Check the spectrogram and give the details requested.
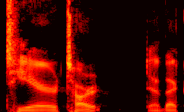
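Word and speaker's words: Teair Tart: lineman um I believe you say his name tier tart do have that correct correct yeah that's right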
